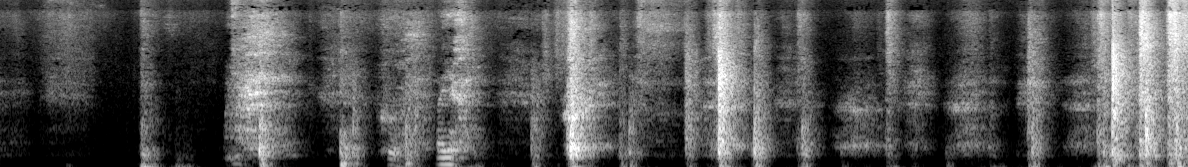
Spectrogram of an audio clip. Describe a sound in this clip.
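Footsteps shuffle on a wooden floor.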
